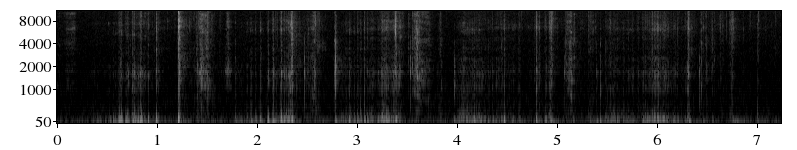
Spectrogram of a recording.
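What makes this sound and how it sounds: A solid round cream bar soap is held in hand and cut into thin slices with a utility knife blade. Crisp, scraping slicing strokes come in bursts with sharp snaps, over a deep low thud at each cut.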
